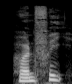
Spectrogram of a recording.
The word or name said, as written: håndfri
